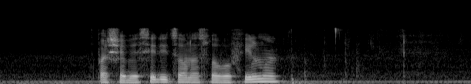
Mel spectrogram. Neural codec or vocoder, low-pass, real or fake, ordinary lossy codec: none; 5.4 kHz; real; none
